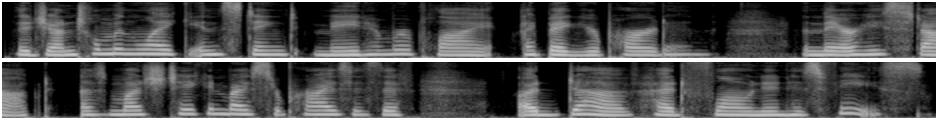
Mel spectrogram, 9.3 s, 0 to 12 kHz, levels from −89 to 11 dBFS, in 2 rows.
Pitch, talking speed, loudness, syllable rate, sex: 230 Hz, 175 wpm, -19 LUFS, 5.1 syllables/s, female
